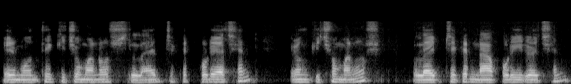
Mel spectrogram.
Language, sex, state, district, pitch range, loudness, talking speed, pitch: Bengali, male, Tripura, West Tripura, 110-120 Hz, -19 LUFS, 170 wpm, 115 Hz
